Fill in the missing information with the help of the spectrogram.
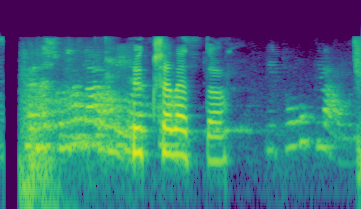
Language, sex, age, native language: Icelandic, female, 9, Icelandic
